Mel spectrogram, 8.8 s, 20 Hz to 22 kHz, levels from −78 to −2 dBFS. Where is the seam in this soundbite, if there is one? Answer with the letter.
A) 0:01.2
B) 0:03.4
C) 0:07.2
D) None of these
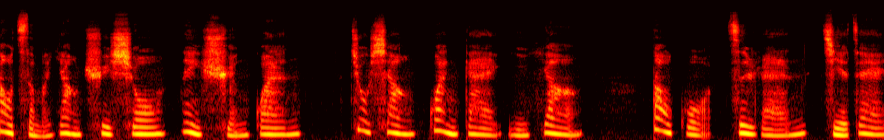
B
